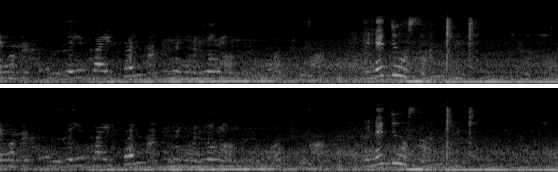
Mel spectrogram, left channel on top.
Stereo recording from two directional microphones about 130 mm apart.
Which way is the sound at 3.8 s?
15° left (ahead or behind).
